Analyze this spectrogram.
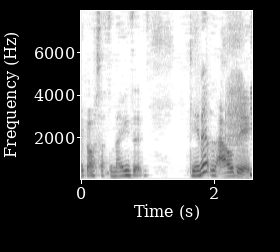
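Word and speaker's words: laldy: I guess it is like Aldi, but with an L in front. So Laldi.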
